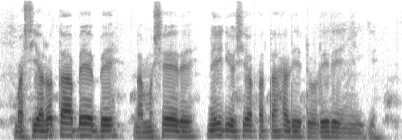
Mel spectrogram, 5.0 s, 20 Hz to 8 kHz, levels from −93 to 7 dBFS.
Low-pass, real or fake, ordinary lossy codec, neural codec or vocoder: none; real; none; none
